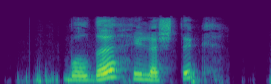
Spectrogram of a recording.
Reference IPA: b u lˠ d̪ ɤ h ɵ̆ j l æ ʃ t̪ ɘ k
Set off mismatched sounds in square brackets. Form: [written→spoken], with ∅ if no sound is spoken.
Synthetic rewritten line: b u lˠ d̪ ɤ h ɵ̆ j l æ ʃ t̪ ɘ k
